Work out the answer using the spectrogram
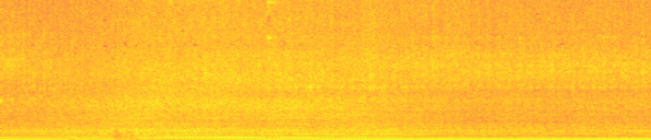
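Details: Restored Centurion tank main engine start, not on original fuel tanks, oil pressure good and climbing: deep, steady rumble held at a raised, even speed with no knocks or misses; healthy fast idle.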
